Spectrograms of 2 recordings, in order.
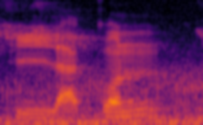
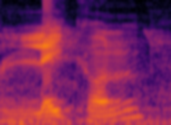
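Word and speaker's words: Lakon: nave, en este caso es Lacon o Leycon, como se pronunciaría en inglés.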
